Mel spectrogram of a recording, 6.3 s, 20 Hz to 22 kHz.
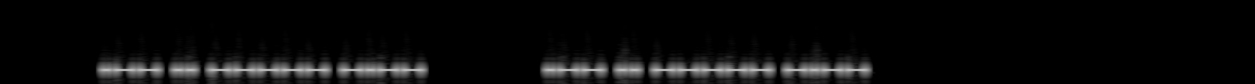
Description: Morse code, heard as a keyed tone, about 40 wpm, 700 Hz. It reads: WI0Y WI0Y
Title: USA Call Signs - 4 Characters - Repeated 2x - 40wpm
